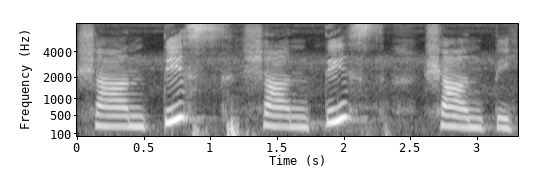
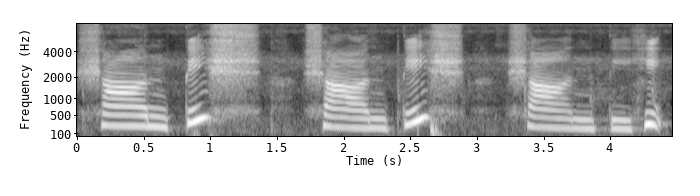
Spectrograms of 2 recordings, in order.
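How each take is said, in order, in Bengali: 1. প্রথম দুটি শব্দ 's' ধ্বনিতে শেষ হয়। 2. প্রথম দুটি শব্দ 'sh' ধ্বনিতে শেষ হয়। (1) "এই যে দন্ত স চলে আসতো বিসর্গের জায়গায়" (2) "বিসর্গের জায়গায় একটা তালব্য শ হসন্ত আসছে।"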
